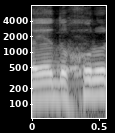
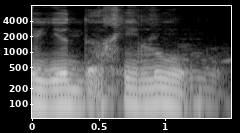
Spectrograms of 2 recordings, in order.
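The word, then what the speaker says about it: يَدْخُلُ: isim-isim atau asma tadi saya membacanya yudkhilu. Yadkhulu yang paling pas kalau yudkhilu itu memasukkan yadkhulu ya w yadkhulu dan tidak masuk ha kan ya af'al alfabdu oleh khat.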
